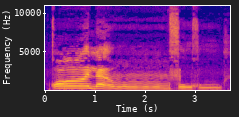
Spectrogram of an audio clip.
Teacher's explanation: Lam di sini nun mati bertemu fa. Kita kena sorokkan bunyi nun ke dalam fa disertai dengung 2 harakat, ikhfa hakiki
